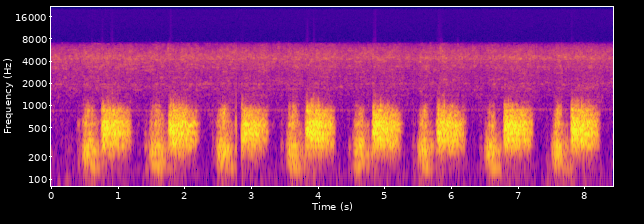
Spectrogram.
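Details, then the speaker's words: Severe aortic regurgitation: regular heart cycles about 60 a minute, each with a prolonged blowing diastolic murmur after the beat. "Vamos a verlo. En una insuficiencia severa."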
